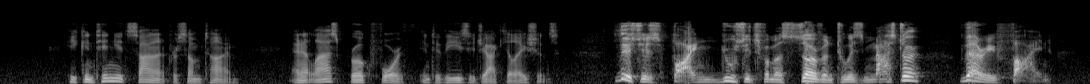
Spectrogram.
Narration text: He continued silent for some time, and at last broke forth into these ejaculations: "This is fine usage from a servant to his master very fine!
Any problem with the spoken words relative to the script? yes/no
no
